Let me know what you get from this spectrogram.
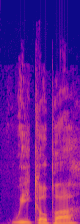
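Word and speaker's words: We-Ko-Pa: I might be messing up the first name pronunciation, but Weekopa, Yeah, that's good.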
